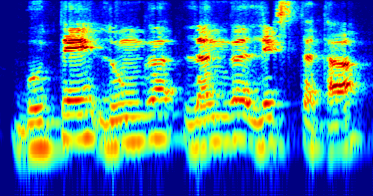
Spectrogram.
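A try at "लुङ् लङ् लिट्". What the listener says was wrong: Here, you will not say ga, okay? You will not say, avoid saying nga or ga. You say nga, that's all.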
